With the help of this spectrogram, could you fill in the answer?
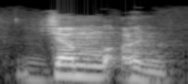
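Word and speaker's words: جمع: And plural is Jam'un. Some people say Jama'.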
